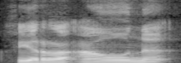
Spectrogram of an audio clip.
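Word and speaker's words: فرعون: Beda ketika kita baca kalimat fir'auna, ro-nya itu tipis.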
